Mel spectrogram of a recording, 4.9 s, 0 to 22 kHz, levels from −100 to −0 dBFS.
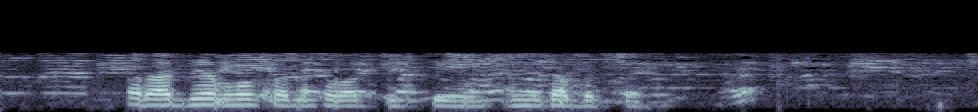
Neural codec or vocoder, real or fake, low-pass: none; real; 3.6 kHz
